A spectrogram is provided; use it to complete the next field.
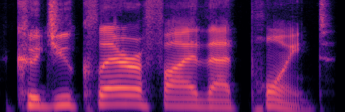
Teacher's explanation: Stress clarify and point.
